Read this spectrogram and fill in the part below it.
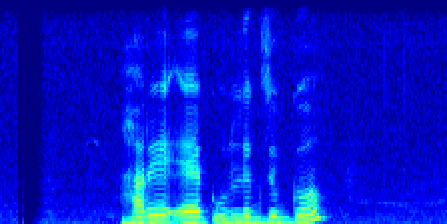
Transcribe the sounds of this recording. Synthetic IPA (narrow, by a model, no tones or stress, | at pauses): ɦaɾeʔɛkulːekʰd͡ʑoɡːo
